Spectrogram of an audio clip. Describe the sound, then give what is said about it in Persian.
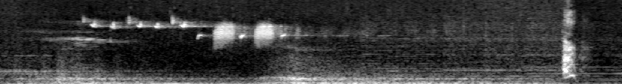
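A small bird chirps and sings in a quick run of bright, high notes over a steady low background rumble, followed by a single sharp burst of noise near the end. “رکس انگار از صداش خوشش میاد.”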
